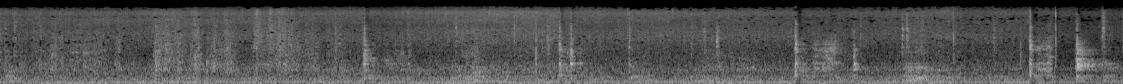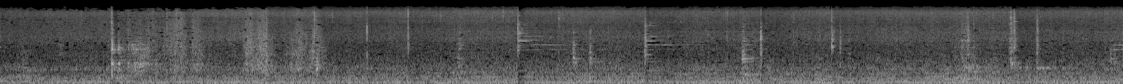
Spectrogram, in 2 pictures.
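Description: Seafood sizzling on hot grill grates, a steady hiss, with scattered clicks and taps of metal tongs against the grate and pans as the food is handled.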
